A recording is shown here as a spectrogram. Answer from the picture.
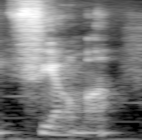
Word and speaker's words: Fiamma: And in Italian, it's pronounced roughly Fiamma. Obviously with more of an Italian accent that I do not have.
